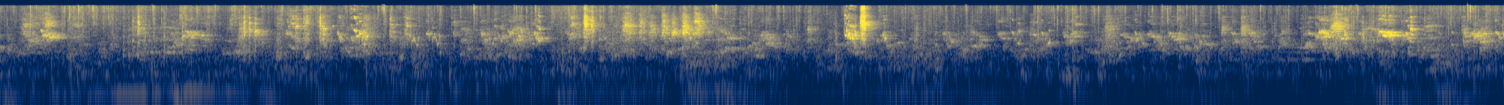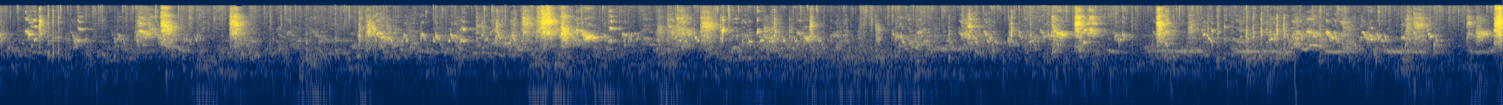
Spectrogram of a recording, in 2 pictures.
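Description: Pet birds chirping and squawking at feeding time, short calls following one another closely throughout, with an occasional sharp click.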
